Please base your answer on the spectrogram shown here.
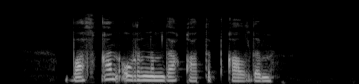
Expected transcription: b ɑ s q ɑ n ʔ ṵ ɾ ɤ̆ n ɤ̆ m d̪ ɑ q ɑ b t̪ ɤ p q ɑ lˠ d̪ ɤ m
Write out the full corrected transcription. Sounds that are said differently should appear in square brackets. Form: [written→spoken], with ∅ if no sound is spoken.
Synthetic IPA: b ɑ [s→θ] q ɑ n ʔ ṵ ɾ ɤ̆ n ɤ̆ m d̪ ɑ q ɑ [b→∅] t̪ ɤ p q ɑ lˠ d̪ ɤ m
